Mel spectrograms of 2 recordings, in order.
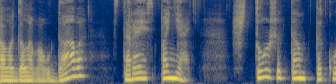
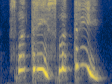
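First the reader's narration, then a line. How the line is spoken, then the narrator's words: Excited shout. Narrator (Russian): закричала мартышка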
